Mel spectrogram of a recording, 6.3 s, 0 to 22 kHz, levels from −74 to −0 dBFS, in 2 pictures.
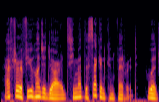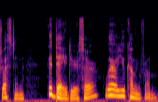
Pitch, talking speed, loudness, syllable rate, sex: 135 Hz, 210 wpm, -19 LUFS, 6.3 syllables/s, male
